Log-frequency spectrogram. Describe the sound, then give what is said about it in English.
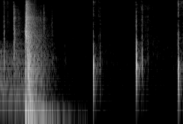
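A door swings shut with a single solid thud, then three sharp, evenly spaced footsteps click. “Shut the door, sit down.”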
